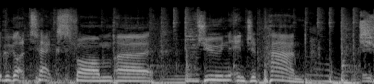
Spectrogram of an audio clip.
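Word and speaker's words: Jieun: And hi, we got a text from June in Japan. He said, June. Really, June? That really is her name. Like J-U-N, like June. No, it's spelled J-I-E-U-N.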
